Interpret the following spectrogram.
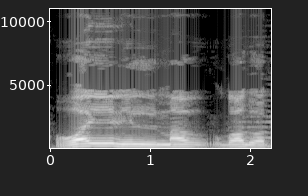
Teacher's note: এখানে মাগ গাইনটাকে মোটা করতে হবে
